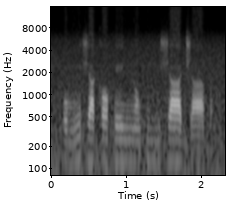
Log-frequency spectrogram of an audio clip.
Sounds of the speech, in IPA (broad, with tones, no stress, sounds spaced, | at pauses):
o˨ m ĩ˦ ʃ a˧ k ɔ˧ h eː˧ ɲ ɔ̃˧ k͡p iː˧ ʃ aː˦ d͡ʒ aː˨ p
